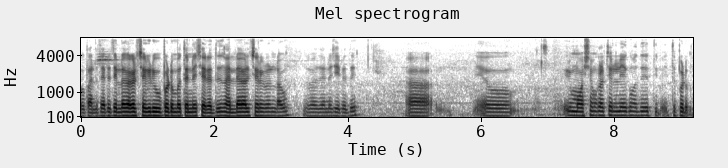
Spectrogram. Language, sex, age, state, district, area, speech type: Malayalam, male, 18-30, Kerala, Malappuram, rural, spontaneous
